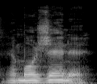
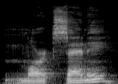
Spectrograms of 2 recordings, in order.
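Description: First: The rz is read with its Polish sound. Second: The rz is read without its Polish sound. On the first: "since I'm in Poland, it has this RZ combination. Therefore, I would pronounce this just shamelessly as" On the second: "maybe it's meant to be pronounced as"

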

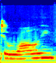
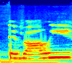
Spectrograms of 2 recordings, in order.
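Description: First: The second consonant is a w sound. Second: The second consonant is a v sound. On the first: "a lot of people say Diwali because it's spelled like that" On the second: "the W actually is like pronounced as a V"

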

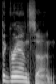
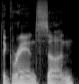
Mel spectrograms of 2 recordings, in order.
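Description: First: Grandson is said as one joined word. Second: Grand and son are said as separate words. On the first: It names a child's son. The speaker calls it wrong. "Not The Grandson" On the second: It is a play on words. The speaker calls it right. "because this is two separate words, so it's The Grandson"

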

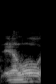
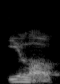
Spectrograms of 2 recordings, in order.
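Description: First: The name begins with an 'eh' vowel. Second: The name begins with an 'ee' vowel. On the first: It means life. "if we pronounce it Elo, it means life in Finnish" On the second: It means happiness. "if you pronounce it Ilo, as some people might, it means happiness"

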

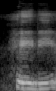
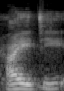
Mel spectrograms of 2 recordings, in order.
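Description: First: It is said with a usual English pronunciation. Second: It is said with the local French-style pronunciation.

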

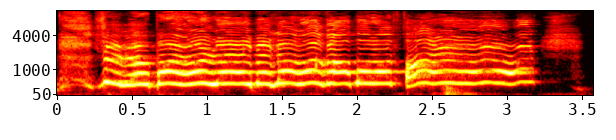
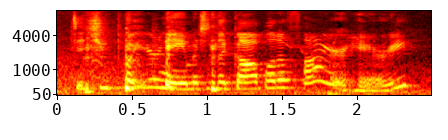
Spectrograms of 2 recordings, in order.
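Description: First: The question is asked in an angry voice. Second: The question is asked in a calm voice.

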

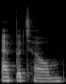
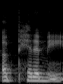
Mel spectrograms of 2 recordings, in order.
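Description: First: It is said with three syllables, ending like 'tome'. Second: It is said with four syllables, ending in 'tuh-mee'. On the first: The speaker calls it wrong. "I'm just mispronouncing the word epitome and I'm saying epitome" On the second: The speaker calls it right. "the word epitome"

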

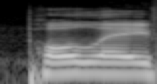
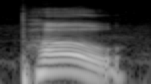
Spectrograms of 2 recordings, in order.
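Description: First: The name ends with an L sound. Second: The name ends in a plain vowel. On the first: The speaker calls it wrong. "Is that how you say it?" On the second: The speaker calls it right. "It's Poe"

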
